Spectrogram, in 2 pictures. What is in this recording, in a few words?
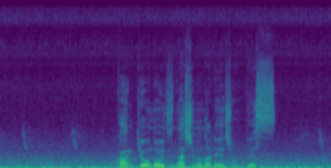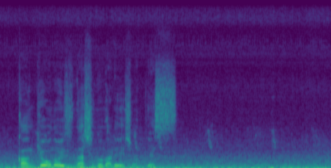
narration without noise processed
